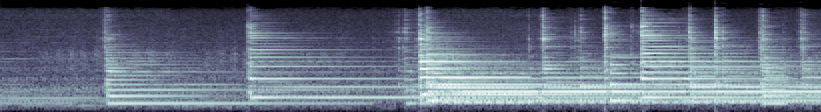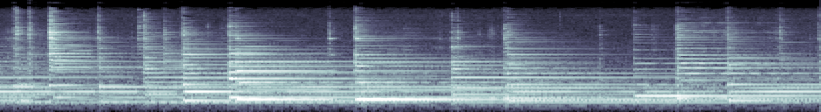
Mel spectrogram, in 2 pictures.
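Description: Ten-string kantele-style zither with metal strings and an African mahogany body, plucked by hand: two single notes about one and two seconds in, then from about three seconds a flowing run of plucked notes that ring on and overlap, with a clear bell-like sustain.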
